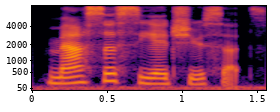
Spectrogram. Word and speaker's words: Massachusetts: Long word stress on the third syllable. Massa chu sets.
